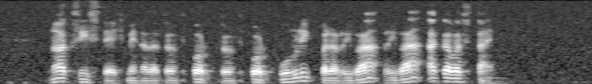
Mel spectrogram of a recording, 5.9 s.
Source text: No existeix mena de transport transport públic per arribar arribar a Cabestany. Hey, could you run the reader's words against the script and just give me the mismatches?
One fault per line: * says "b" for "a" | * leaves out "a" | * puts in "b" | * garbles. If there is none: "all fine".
all fine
